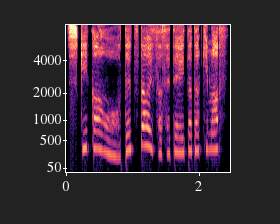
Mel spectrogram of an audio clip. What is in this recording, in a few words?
DIALOGUE JP; Type100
